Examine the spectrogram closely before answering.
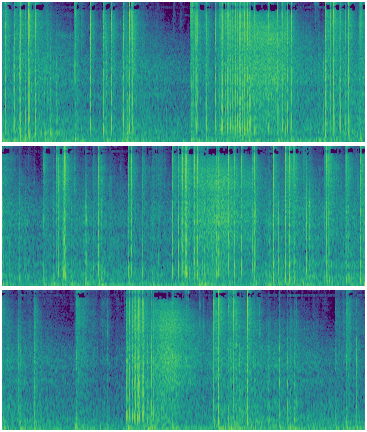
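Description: Fireworks boom with deep rumbling thuds far off.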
